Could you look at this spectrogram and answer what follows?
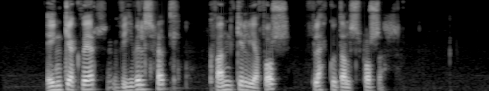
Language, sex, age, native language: Icelandic, male, 30-39, Icelandic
